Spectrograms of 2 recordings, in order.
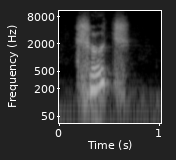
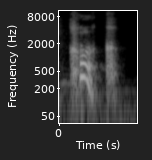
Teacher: CH sounds in the South and in Old English corresponded to K sounds in the Scandinavian languages. Church becomes kirk.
